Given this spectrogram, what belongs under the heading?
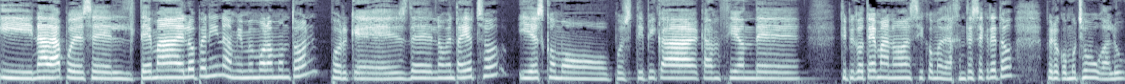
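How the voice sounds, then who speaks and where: A woman talks at a moderate pace in a fairly high pitch. She has a plain, everyday voice with fairly even intonation. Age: 30s. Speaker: radio contributor on TV series. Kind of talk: casual radio chat.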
